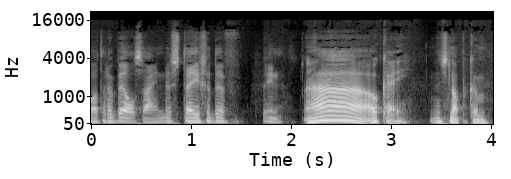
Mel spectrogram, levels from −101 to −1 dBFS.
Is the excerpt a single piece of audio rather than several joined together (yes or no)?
no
